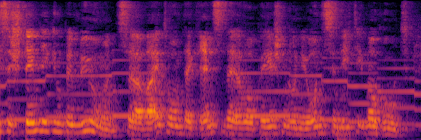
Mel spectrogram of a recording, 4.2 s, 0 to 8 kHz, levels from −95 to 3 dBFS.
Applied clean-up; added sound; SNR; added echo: none; Wind instrument, woodwind instrument; 12 dB; reverberation time 0.4 s.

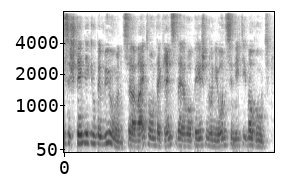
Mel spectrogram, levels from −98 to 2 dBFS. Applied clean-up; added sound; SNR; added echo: neural mask model DeepFilterNet 3.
